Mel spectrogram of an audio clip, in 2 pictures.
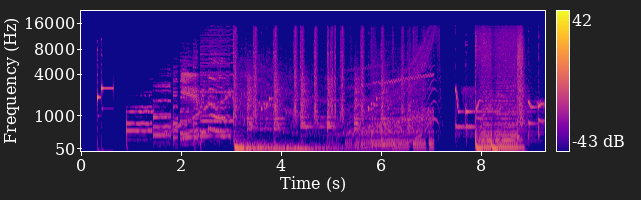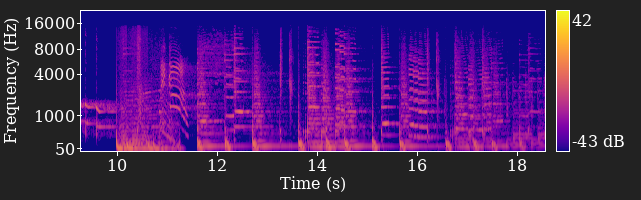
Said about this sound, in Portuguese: Roda a vinheta.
